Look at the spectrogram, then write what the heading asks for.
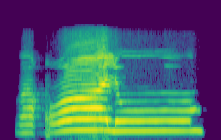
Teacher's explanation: الف مدہ اور واو مدہ ہو رہا ہے، دونوں کو ایک ایک الف کے برابر لمبا کریں گے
